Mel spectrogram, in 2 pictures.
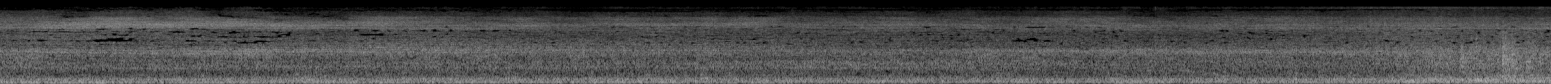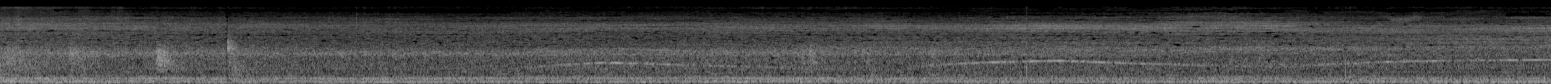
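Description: Hydraulic truck tipper tilting a loaded sugarcane truck on end to dump its cane, over the steady noise of sugar mill machinery. A few knocks come about halfway through, and a whine rises and falls several times in the second half.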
